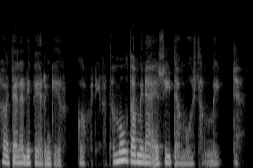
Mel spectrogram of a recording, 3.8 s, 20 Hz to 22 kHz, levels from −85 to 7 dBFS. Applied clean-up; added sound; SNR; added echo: neural mask model Resemble Enhance denoiser.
